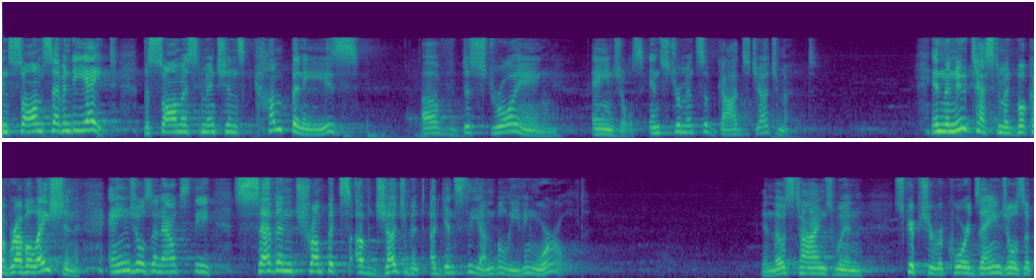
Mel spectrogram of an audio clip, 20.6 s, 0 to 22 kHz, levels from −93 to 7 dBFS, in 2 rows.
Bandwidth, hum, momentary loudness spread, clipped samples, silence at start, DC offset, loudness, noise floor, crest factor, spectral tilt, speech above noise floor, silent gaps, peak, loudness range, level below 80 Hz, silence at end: 7.8 kHz; none; 12 LU; under 0.1%; 0 s; under 0.1%; -22 LUFS; -65 dBFS; 22 dB; -3.5 dB/octave; 43 dB; none; -2 dBFS; 9 LU; -68 dBFS; 0 s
